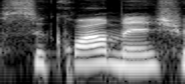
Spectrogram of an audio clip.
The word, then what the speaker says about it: Suquamish: So, for a little bit of background uh, about the Suquamish people, Suquamish, which is an Americanized pronunciation of their name, uh, actually means a place of clear salt water.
